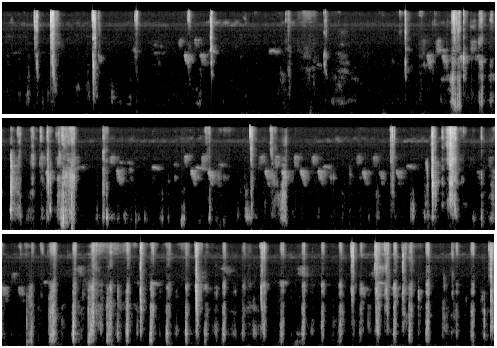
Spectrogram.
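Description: Close-miked eating sounds from a man eating masala-fried boiled eggs and rice by hand: wet mouth smacks and chewing clicks, sparse at first and coming thick and fast from about nine seconds in, busiest near the end.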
